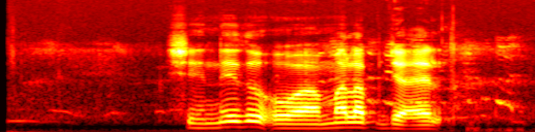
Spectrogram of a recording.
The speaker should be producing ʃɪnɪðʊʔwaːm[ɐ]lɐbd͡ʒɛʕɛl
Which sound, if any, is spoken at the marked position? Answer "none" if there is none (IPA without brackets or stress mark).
ɐ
